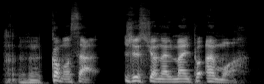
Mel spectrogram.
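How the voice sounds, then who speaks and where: Husband figure, male, husky and lively in pitch, bewildered and questioning; for a film. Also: normal speed. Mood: puzzled. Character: puzzled husband caught in his wife's lie. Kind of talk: French film dub.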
